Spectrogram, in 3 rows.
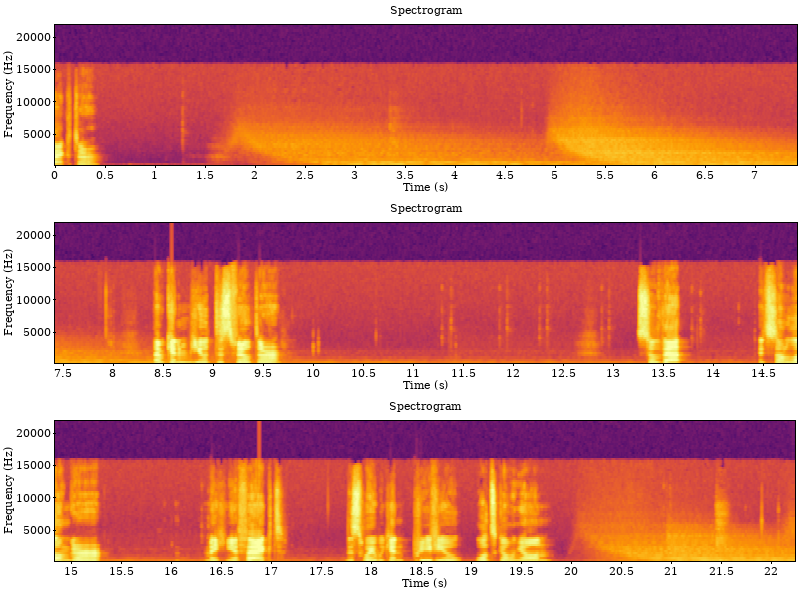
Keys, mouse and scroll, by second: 0.3-1.5 drag, 9.5 click, 11.3 click, 11.9 click, 12.3 click, 12.9 click, 13.8 click, 16.3 click, 21.0 click.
